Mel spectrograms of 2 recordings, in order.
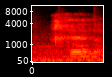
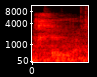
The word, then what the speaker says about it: خالة: عمة عمة خالة خالة أما هلا Khala, not khilla. Khala.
